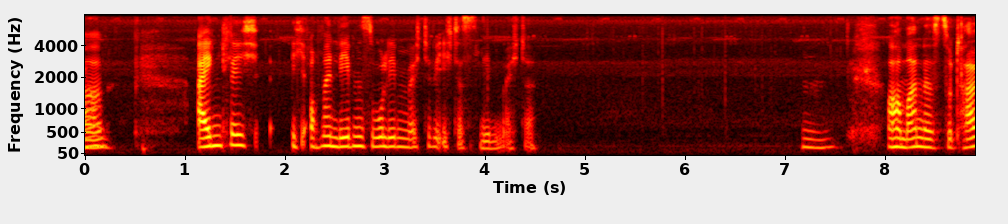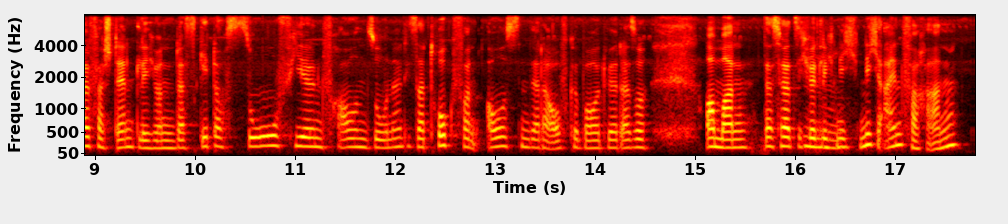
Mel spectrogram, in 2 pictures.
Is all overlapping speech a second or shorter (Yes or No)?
Yes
